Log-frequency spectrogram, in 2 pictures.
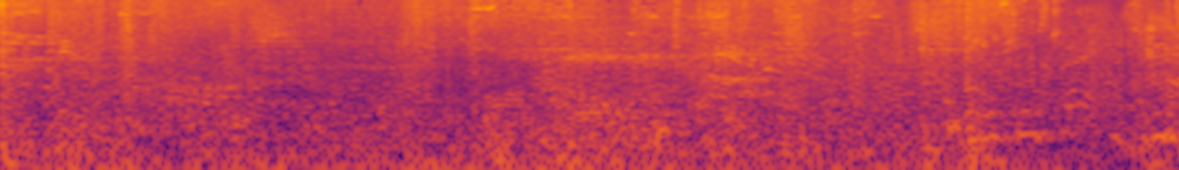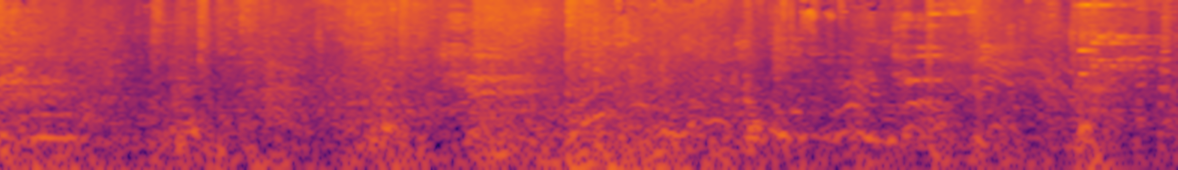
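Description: Magic spells crackle and burst in a fast video game battle.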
